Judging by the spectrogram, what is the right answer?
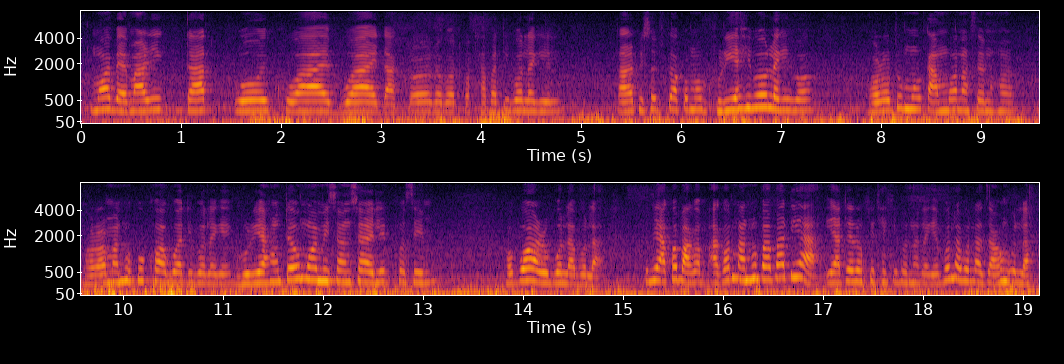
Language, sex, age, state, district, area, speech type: Assamese, female, 45-60, Assam, Sonitpur, urban, spontaneous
